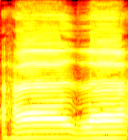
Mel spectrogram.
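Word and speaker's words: هذا: harakat di sini dza hadza hati-hati dalam pelafalan dza Bukan dibaca dengan Za tapi dia dza hza kemudian ada Alif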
